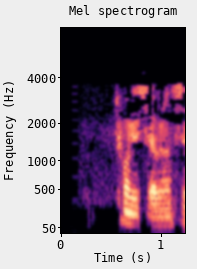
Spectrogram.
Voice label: Sheriff Dispatch, scanner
